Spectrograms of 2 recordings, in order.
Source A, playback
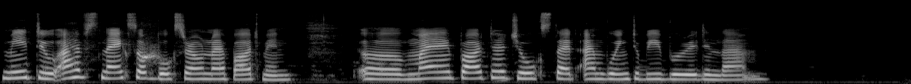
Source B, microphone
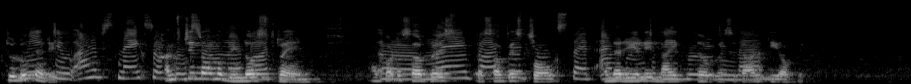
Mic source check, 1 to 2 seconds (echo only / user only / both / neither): both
